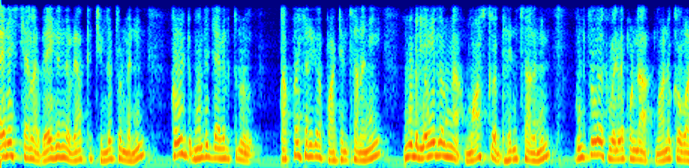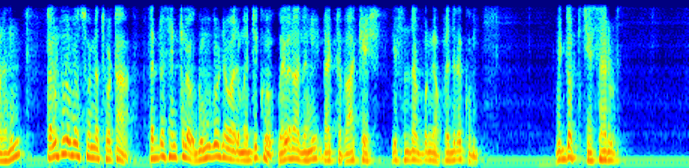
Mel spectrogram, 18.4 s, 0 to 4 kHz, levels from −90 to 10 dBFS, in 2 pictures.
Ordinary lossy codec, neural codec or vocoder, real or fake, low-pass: none; autoencoder, 48 kHz, 32 numbers a frame, DAC-VAE, trained on Japanese speech; fake; 3.6 kHz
